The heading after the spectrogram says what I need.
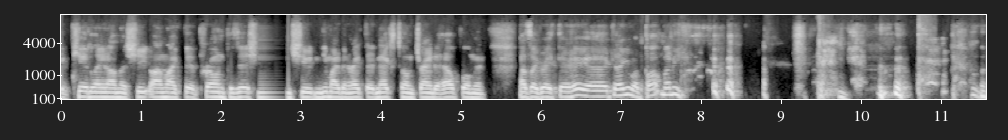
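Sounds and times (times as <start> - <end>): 
speech: 0.0 - 11.5
laughter: 5.2 - 8.5, 9.2 - 11.5
harsh raspy fit of coughing: 7.6 - 8.5, 9.2 - 11.5.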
